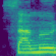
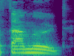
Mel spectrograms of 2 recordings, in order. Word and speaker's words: Thamud: Should I do the Persian pronunciation or the Arabic one? Samud or Thamud?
